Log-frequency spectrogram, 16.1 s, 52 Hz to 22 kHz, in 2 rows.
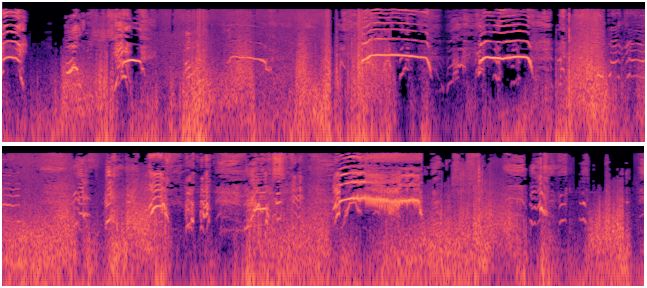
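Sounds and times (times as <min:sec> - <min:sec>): wind buffeting microphone: 0:00.0 - 0:16.0
women shrieking and laughing: 0:04.2 - 0:13.4, 0:14.6 - 0:16.0
high-pitched screams: 0:04.5 - 0:05.4, 0:12.2 - 0:13.4.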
